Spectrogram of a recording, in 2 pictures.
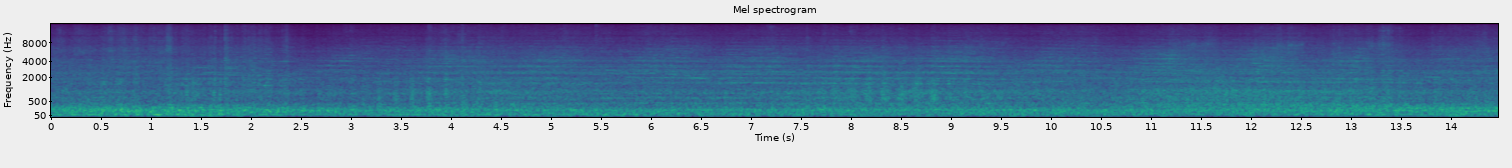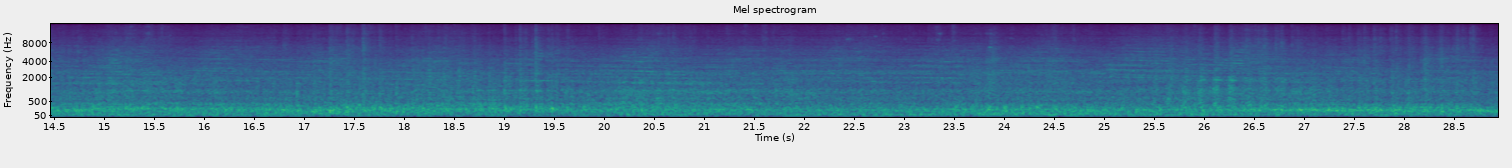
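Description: CN freight train's covered hopper cars rolling past close by: a steady rumble with the clickety-clack of wheels over the rail joints, and faint high wavering squeals from the wheels.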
